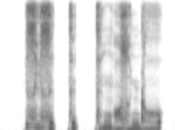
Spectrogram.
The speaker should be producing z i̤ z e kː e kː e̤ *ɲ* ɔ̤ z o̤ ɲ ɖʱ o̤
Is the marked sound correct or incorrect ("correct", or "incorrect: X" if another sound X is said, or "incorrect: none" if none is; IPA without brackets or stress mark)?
incorrect: ŋ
